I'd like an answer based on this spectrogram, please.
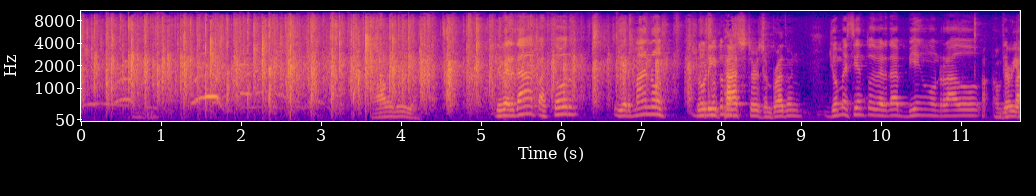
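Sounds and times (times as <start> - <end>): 
Iglesia Cristiana Sembrando la Semilla congregation clapping in church: 0.0 - 8.2
speech: 3.7 - 4.4, 5.2 - 11.7.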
